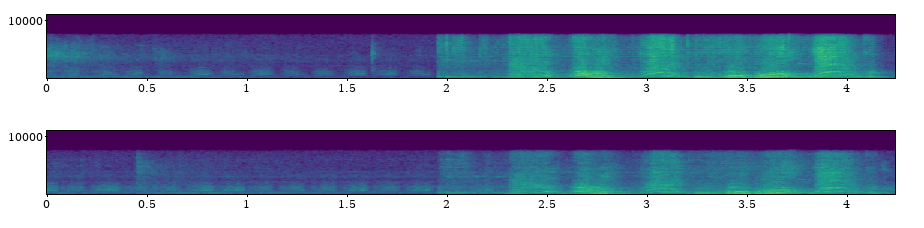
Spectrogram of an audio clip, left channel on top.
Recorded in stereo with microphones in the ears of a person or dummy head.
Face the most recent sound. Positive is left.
turn(degrees=75)  # may be behind; listen again after turning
